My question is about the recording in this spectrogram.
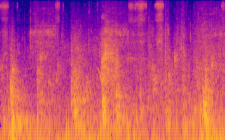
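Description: Water sloshing and lapping against the hull of an aluminium fishing boat, with a few separate splashes and wind buffeting the microphone.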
